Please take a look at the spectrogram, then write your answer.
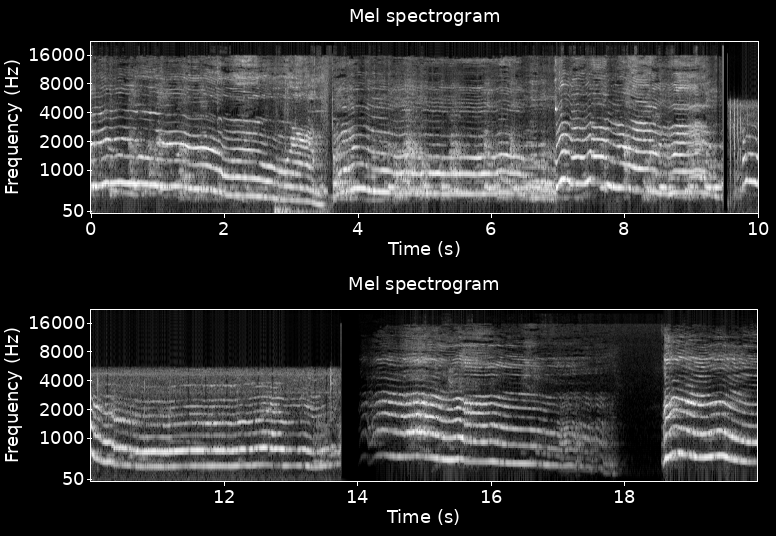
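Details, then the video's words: Howling Siberian Husky puppy, giving wavering drawn-out cries that dip and rise in pitch, some ending in falling wails, separated by short silent gaps. "OUÇA O SOM DO CACHORRO HUSKY SIBERIANO UIVANDO 🐕 HEAR THE SOUND OF THE SIBERIAN HUSKY PUPPY HOWLING"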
